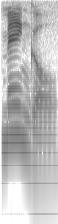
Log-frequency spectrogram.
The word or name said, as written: mangle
